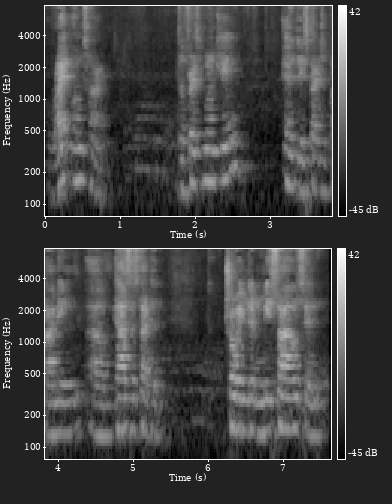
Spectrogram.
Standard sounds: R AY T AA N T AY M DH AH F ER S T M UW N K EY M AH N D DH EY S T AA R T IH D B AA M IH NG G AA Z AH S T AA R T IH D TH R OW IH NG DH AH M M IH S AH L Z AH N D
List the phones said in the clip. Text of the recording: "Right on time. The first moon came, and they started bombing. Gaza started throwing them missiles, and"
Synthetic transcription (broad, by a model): R AY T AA N T AY M DH AH F ER S T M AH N K EY M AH N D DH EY S T AA R T IH D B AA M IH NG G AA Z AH S T AA R T IH D T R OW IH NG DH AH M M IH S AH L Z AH N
